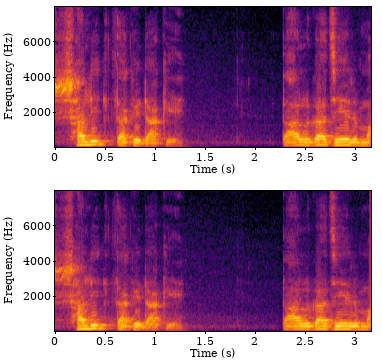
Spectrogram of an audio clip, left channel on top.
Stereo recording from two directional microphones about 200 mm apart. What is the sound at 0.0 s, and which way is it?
Mantra, 40° left (ahead or behind).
